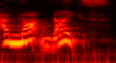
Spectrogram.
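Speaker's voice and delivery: "I'm not nice" drawn out, loud and high; emphatic, not yelled. Retold or imitated. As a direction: hit every word of "I'm not nice" slowly, short of a yell. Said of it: "And I didn't yell".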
